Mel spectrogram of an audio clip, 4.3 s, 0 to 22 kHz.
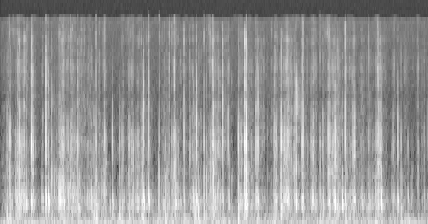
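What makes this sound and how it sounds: Fingernails tap and scratch the toe box and laces of an empty red and grey Nike Air Max 90 sneaker with leather/synthetic overlays and mesh, resting on a lap. The result is a quiet, rapid stream of crisp clicks and dry, crinkly scrapes with a mid-range tone and almost no ring after each touch.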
